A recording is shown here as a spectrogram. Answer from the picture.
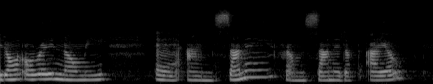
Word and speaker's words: Sanne: already know me I'm sunny from San adopt I oh it's pronounced like sunny outside but with an Ian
